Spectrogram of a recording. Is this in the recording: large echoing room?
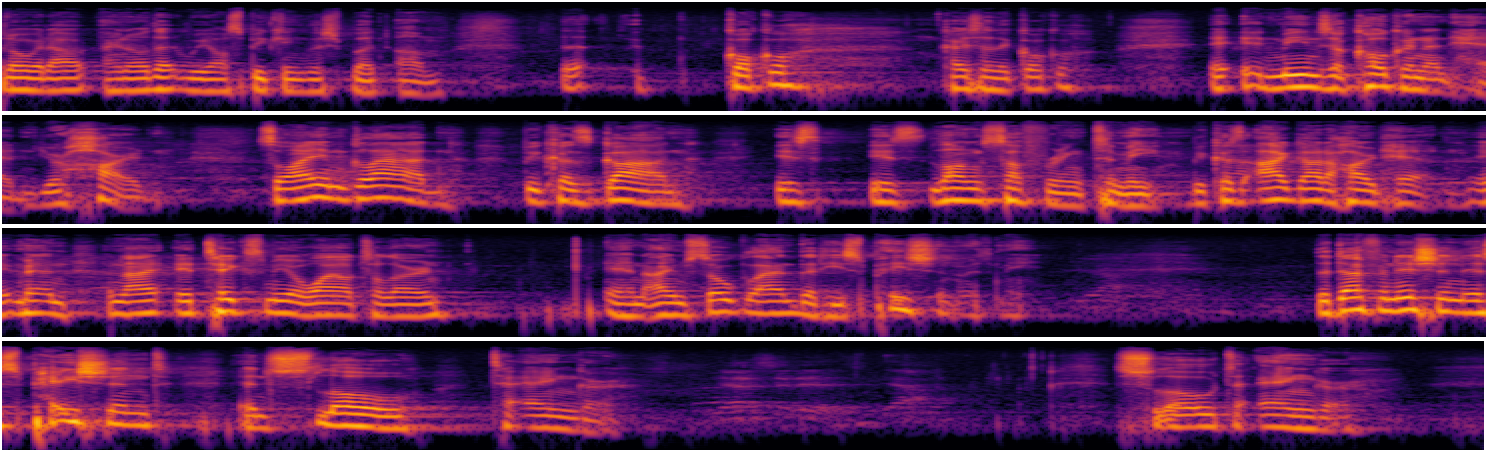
yes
